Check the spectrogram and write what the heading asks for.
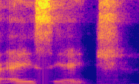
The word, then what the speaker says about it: acht: For some reason, the A, I know that like the ACHT, it catches me out.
